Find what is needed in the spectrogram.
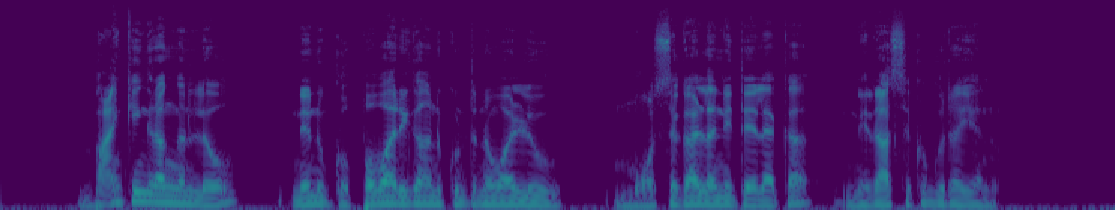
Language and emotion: Telugu, sad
